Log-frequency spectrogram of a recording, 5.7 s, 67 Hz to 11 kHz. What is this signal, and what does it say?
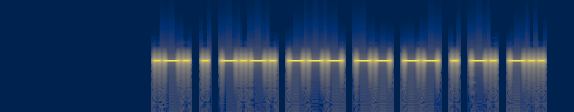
Morse code, heard as a keyed tone, about 25 wpm, 700 Hz. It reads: RECOMMEND
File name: practice / 25wpm / 9 Letter Words - First 3 Letters Given - 25wpm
